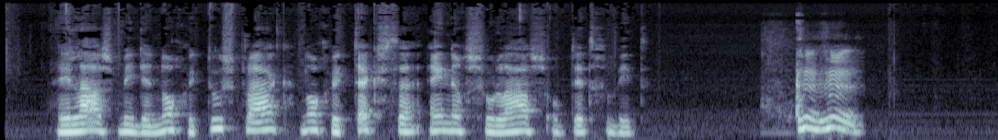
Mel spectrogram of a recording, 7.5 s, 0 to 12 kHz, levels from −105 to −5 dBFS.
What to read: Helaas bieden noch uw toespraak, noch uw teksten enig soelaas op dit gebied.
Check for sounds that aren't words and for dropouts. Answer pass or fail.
fail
